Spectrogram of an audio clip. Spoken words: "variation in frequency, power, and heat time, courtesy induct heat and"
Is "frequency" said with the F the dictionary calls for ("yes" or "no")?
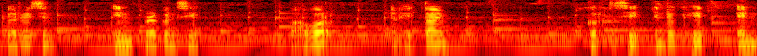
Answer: no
